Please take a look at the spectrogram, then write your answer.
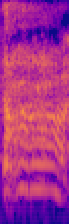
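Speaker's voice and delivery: short high imitated "ah"; hammed-up frantic noise; mock rough-scrubbing cry. Shown as a demonstration. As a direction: act out an over-vigorous scrub with a high cry. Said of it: "I'm not like".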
